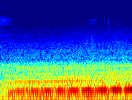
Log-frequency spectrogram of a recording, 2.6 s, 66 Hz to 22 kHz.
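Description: Engine of a 2023 Mazda CX-30 pulling hard on a night highway, a steady low droning rumble with a rising tonal hum and road noise, constant and close from inside the cabin.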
